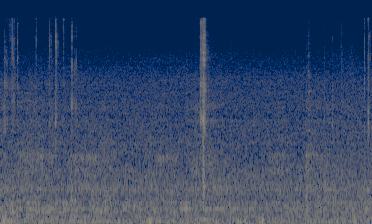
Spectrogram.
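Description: Near silence: room tone, with one faint click about three seconds in as small parts of a spinning reel are handled.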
